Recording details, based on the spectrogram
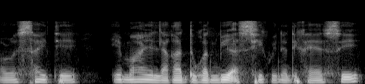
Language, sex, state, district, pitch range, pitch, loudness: Nagamese, male, Nagaland, Dimapur, 100-110 Hz, 100 Hz, -18 LUFS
